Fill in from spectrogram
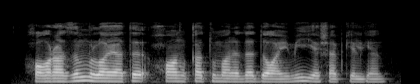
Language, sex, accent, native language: Uzbek, male, Andijon, Uzbek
